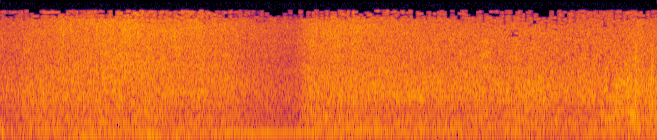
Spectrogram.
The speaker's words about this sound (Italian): Sentite il tempo ci fa. C'è un vento qua. Un vento incredibile. Un vento europeo pazzesco.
